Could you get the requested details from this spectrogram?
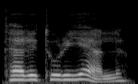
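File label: "territoriell", Swedish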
